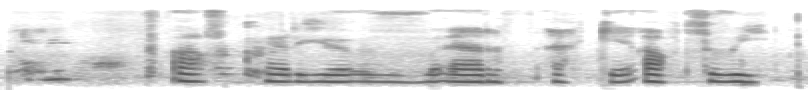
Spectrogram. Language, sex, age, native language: Icelandic, female, 11, Icelandic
